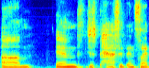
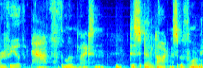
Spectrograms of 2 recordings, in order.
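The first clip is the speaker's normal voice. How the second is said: very quiet, fast, muttered words; 3 semitones lower, 12 dB quieter than usual. Voicing a character saying a quick prayer: quick prayer under her breath. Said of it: "quite under her breath, but quietly and quickly".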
